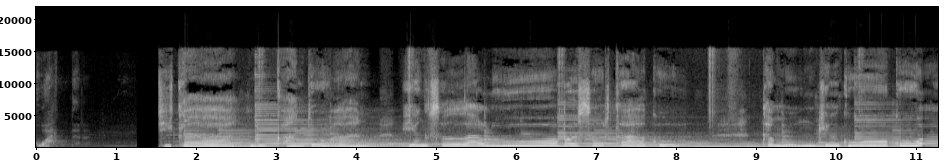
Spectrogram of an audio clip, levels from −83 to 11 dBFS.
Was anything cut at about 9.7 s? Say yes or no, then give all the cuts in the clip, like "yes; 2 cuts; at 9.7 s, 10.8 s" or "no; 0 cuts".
no; 1 cut; at 1.3 s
